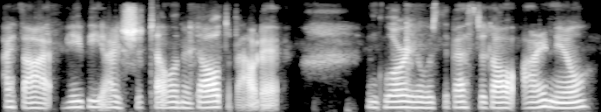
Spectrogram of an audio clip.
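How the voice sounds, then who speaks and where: Slow, creaky-voiced woman reading a story. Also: low voice, level tone, a bit bright, dull audio, slight background noise. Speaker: audiobook reader. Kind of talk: scripted storybook narration, first person.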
